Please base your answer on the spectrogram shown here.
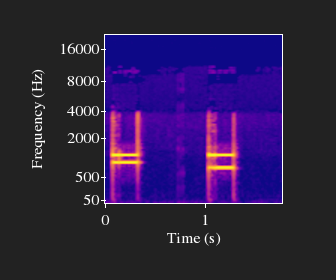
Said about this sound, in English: What's with the buttons that are pressing here?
